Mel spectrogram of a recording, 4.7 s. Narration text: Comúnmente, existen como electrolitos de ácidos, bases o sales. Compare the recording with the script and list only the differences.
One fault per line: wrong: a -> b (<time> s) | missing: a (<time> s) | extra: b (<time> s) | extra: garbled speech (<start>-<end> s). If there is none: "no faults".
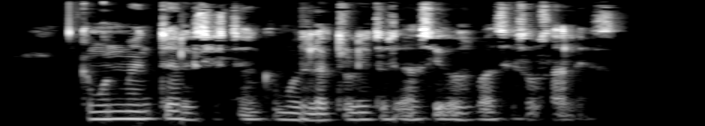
no faults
